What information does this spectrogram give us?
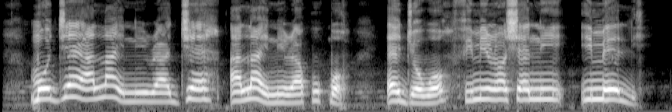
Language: Yoruba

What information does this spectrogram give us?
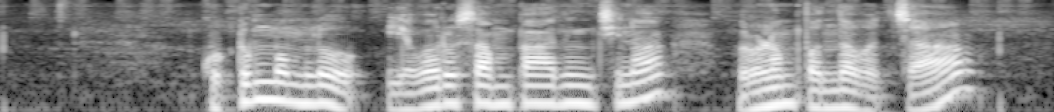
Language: Telugu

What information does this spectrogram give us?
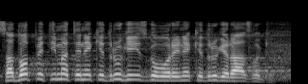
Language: Serbian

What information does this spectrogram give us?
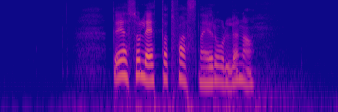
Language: Swedish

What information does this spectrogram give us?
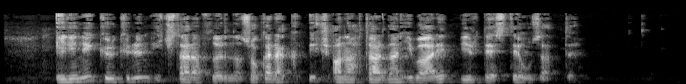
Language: Turkish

